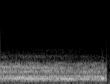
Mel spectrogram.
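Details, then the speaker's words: Lung auscultation teaching example of wheezing: a steady, musical, whistle-like continuous tone heard over a longer part of breathing, from narrowed airways; wheeze. "wheezing keyboard here is musical it's a continuous sound because it's hurt for a longer duration during breathing think wheeze whistle like a musical"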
